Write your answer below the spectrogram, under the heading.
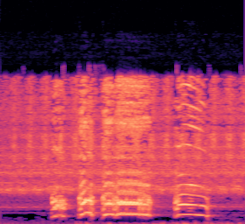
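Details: White and gray chicken, described as jungle fowl, a rooster said to crow well and kept for the pleasure of its voice; a broken crow of a short opening note, two held middle phrases and a drawn-out final note, over steady insect buzz.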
